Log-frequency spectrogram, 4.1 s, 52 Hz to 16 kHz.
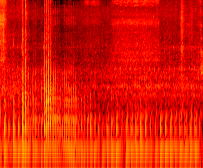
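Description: A 2022 Honda Grom motorcycle engine idles and revs with a fast, even, thumping putter, loud and close, swelling briefly with a couple of throttle blips before settling back to a steady beat.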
